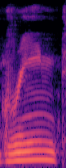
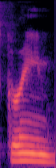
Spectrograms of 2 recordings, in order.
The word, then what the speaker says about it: Gruene: in Gruene, Texas. It it it obviously sounds like it's green, but it it looks like it's pronounced Gruen but uh, which is like a cool thing.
